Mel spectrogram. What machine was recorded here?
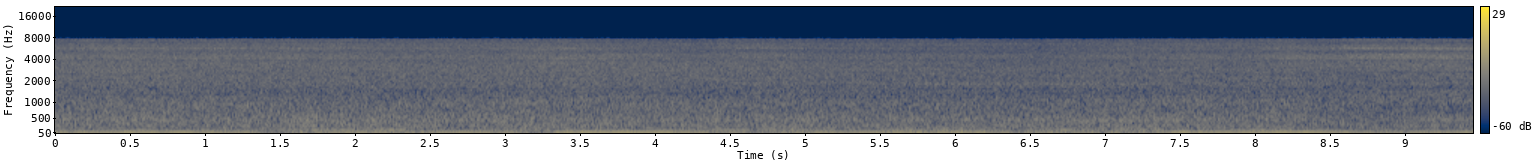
fan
